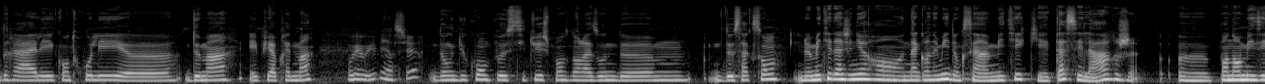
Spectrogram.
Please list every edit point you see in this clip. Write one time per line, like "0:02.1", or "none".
0:04.2
0:07.9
